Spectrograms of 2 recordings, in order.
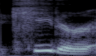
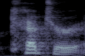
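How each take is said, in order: First: "Keter" with a long EE, KEE-ter; "Keter" pronounced KEE-ter. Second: "Keter" with a short E, KET-er; "Keter" pronounced KET-er. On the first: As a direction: say "Keter" as KEE-ter, stress on the first syllable. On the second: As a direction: say "Keter" as KET-er, stress on the first syllable. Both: Shown as a demonstration. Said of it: "or Keter S C P".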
